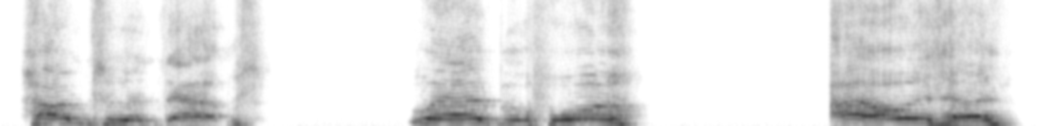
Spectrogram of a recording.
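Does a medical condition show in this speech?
Yes: cerebral palsy.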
